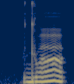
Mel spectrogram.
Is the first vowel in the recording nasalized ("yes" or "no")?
yes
